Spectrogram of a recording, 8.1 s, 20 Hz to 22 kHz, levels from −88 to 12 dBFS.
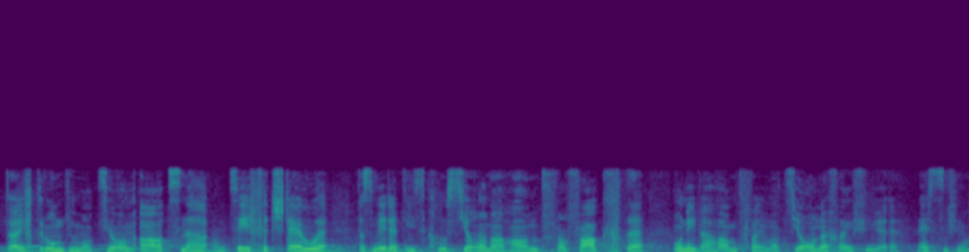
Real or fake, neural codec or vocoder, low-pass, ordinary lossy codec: fake; codec, 44.1 kHz, 3.4 kbps, Pupu-Codec; 7.2 kHz; none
